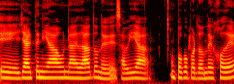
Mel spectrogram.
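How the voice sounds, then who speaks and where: A woman speaks with a Costa Rican accent. Her pitch is medium. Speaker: writer and actress. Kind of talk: interview conversation.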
